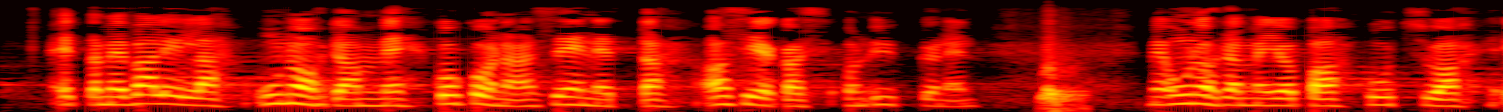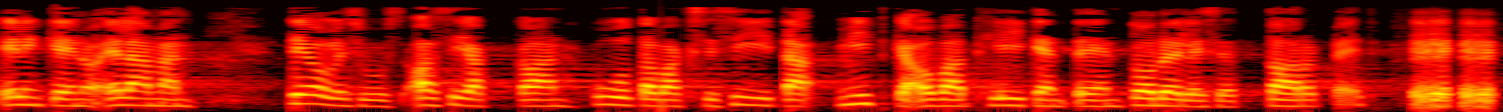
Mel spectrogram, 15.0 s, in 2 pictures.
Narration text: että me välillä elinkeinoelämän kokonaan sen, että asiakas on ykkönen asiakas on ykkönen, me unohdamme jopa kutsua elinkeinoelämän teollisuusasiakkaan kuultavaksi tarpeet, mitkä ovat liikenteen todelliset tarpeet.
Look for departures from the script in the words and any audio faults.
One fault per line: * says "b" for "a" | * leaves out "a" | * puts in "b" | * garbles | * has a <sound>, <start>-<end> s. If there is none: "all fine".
* says "unohdamme" for "elinkeinoelämän"
* leaves out "asiakas on ykkönen"
* has a whoosh, 5.2-5.5 s
* says "siitä" for "tarpeet"
* has a laugh, 14.6-15.0 s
